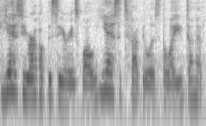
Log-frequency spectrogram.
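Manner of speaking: ordinary talk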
